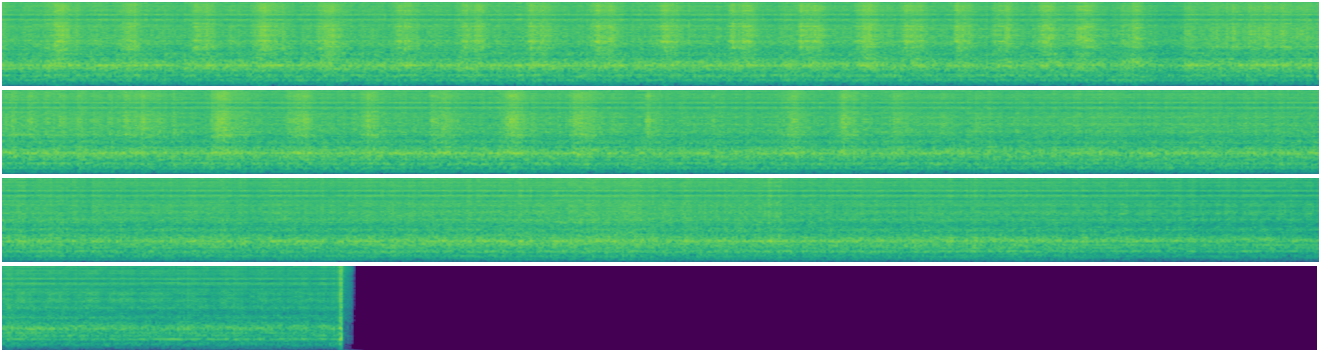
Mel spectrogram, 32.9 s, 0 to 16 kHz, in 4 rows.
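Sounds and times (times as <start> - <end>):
band saw cutting wood: 0.0 - 17.3.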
